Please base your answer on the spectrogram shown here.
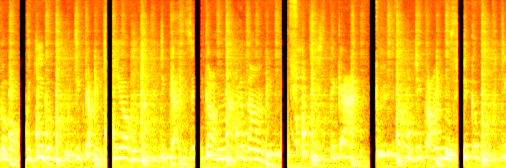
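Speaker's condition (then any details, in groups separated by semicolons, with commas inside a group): No condition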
